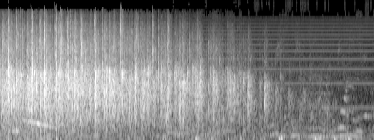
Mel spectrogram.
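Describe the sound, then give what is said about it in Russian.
Audience applause at a workshop: many hands clap in a sustained burst that gradually fades out, then a voice begins speaking. “Please give them a clap too. Пожалуйста, бурные аплодисменты.”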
